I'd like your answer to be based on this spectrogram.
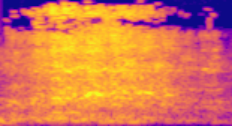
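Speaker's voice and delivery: airy high giggle; laughter at the angels' plight. Real, not acted. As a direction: burst into high breathless laughter. Laughter bursts out.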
